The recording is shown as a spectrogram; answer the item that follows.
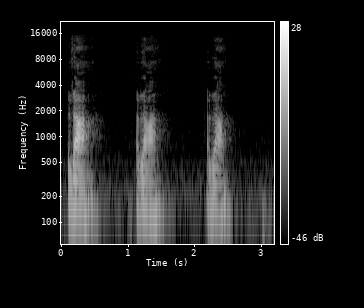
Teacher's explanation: You don't really roll the R. It's not exactly like L. It's not exactly like R. It's like in the middle.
